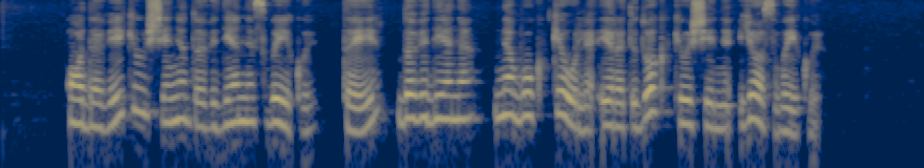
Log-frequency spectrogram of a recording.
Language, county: Lithuanian, Vilnius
